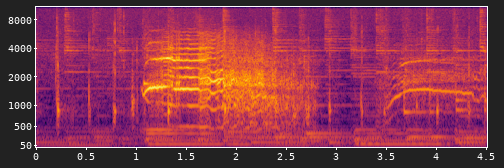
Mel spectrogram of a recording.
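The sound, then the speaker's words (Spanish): A white horse gives a long, loud whinny and then a shorter second call, over steady clip-clopping hoofbeats. “porque el caballo blanco que trae el esclavo es el regalo por sus 8 años. Sin temor se sube al animal. Ha visto montar a los llaneros. ¡Señor amo! ¡Tenga cuidado con ese animal!”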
